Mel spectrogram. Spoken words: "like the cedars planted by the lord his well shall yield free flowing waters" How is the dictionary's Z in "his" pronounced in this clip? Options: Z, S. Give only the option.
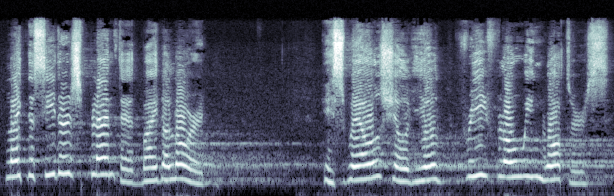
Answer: S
